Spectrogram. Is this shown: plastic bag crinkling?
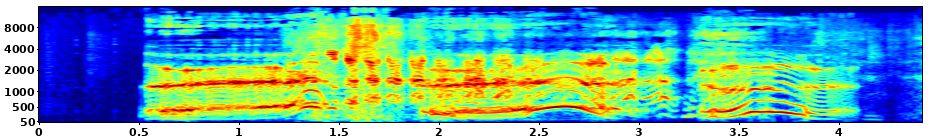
no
